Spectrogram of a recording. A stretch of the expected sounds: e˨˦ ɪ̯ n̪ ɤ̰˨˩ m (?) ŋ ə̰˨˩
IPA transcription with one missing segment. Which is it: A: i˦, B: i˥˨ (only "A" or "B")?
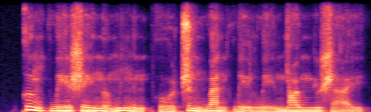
B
